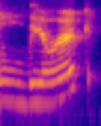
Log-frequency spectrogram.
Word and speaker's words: Lyriq: So the car behind you is called the Lyriq IQ, and it's the first Cadillac EV, electric vehicle? – It's called the Lyriq, and it's spelled L-Y-R-I-Q.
